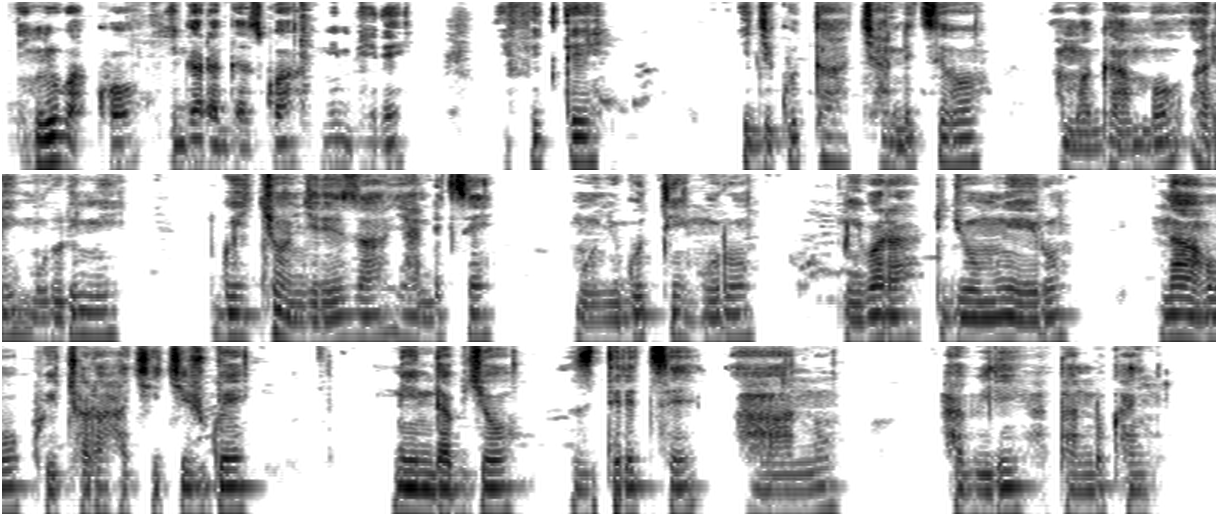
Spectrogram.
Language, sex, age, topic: Kinyarwanda, male, 18-24, health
